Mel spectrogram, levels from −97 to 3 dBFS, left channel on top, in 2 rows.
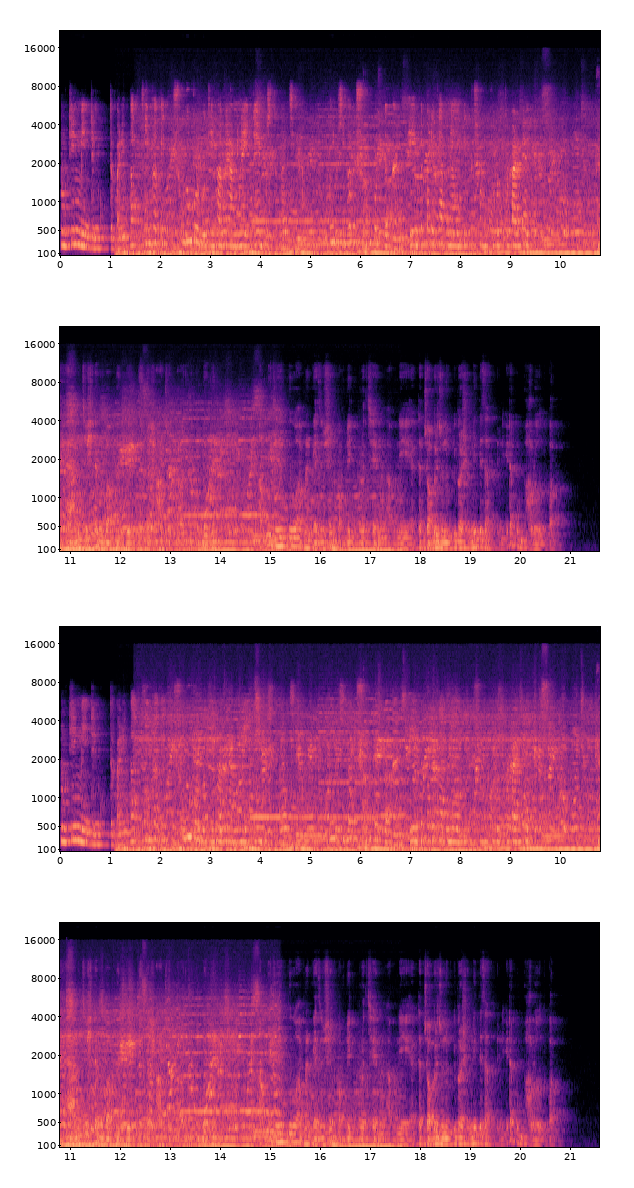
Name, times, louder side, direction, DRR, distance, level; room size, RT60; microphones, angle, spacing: voice 1, 0.0-9.4, left 1 dB, 35° left, 3 dB, 2.0 m, -24 dB
sound 1, 1.1-17.6, equal, 10° left, 1.9 m, -23 dB
sound 2, 1.4-15.2, right 3 dB, 80° right, 1.9 m, -26 dB
voice 2, 10.7-14.0 14.7-20.7, equal, 15° right, 1 dB, 1.9 m, -25 dB
18.0 x 13.5 x 2.4 m, 0.72 s
head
